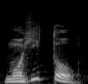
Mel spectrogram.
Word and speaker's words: mojito: which country is the origin of the cocktail mojito that's how you pronounce it uh which country is the origin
